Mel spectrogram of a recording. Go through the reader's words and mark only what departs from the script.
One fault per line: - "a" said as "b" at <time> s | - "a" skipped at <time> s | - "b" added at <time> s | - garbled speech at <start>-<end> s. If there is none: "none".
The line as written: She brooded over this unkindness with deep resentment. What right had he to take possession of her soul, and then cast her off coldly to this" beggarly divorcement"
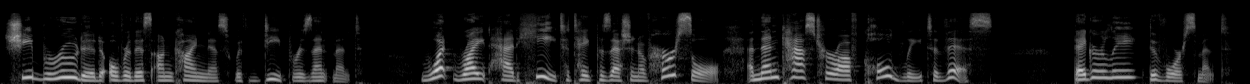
none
